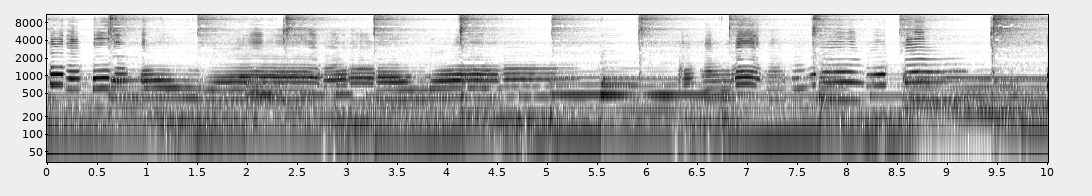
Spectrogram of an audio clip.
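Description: Live jazz combo playing a slow tune: a trumpet carries the melody with vibrato over keyboard bass, guitar and drums, with a cymbal struck on each beat.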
